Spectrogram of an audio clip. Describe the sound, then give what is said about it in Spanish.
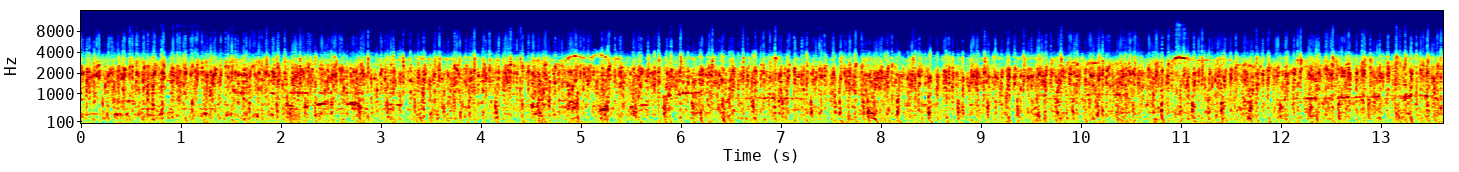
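Long, steady applause from listeners of Radio Bío Bío in Concepción, Chile, a dense unbroken patter of clapping lasting the whole stretch at an even loudness, with faint car horn honks from O'Higgins street now and then buried in the noise. “Un largo y prolongado aplauso de parte de los auditores de la radio. Se escuchan bocinazos ahí en la calle O'Higgins.”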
